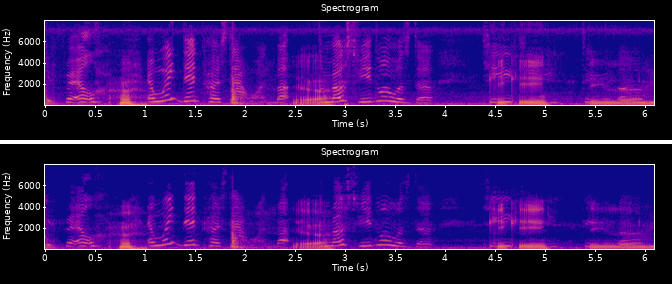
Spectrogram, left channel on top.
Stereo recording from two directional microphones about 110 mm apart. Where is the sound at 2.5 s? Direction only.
5° left (ahead or behind).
